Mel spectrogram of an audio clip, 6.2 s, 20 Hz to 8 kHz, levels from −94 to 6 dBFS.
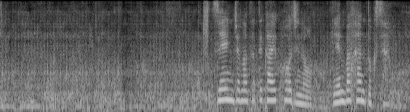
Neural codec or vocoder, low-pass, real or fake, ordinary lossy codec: codec, 16 kHz, 4.8 kbps, FACodec; none; fake; none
